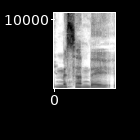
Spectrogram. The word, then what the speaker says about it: Missandei: Wie spricht man sie aus? Die Freundin von Khaleesi? – Missandei, ja.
